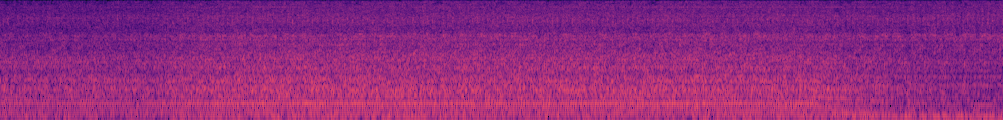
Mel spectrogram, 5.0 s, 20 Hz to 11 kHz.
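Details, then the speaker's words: 2005 Gen 2 Toyota Prius in maintenance mode while topping off and bleeding coolant, AC just switched off: steady cooling fan whir over a low idle rumble, then winds down and stops; this is its second normal fan on/off cycle. "um because I'm not sure how to know when this is done bleeding hear that that's the fan"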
